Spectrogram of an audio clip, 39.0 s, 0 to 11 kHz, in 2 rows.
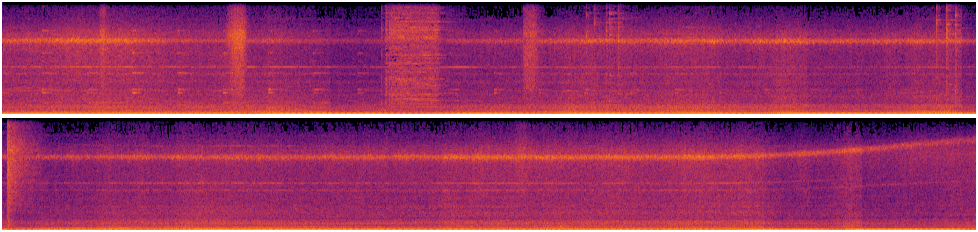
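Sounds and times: locomotive engine rumble: 0.0 - 38.9
thin high squeal: 4.4 - 5.9.

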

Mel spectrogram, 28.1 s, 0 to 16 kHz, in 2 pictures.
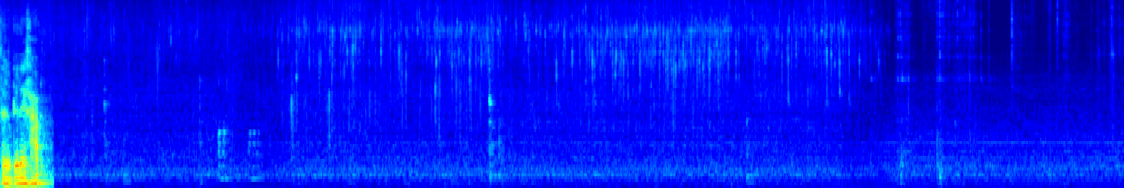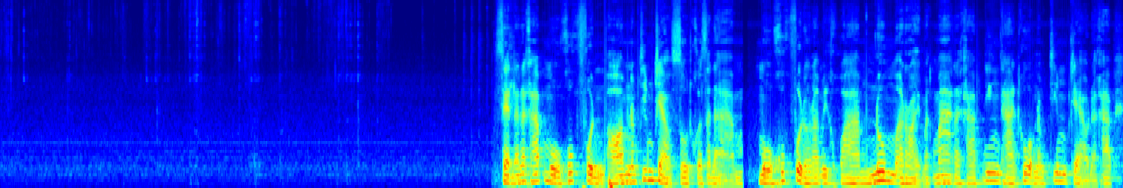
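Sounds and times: hot oil sizzling: 0.0 - 11.6.

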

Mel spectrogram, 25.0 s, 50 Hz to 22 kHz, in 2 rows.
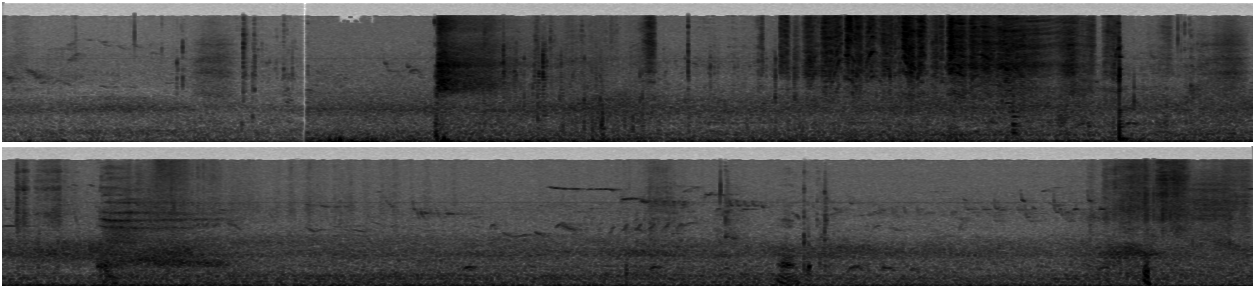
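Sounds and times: low wind rumble: 3.0 - 7.6, 10.2 - 25.0
faint bird calls: 9.4 - 21.8.

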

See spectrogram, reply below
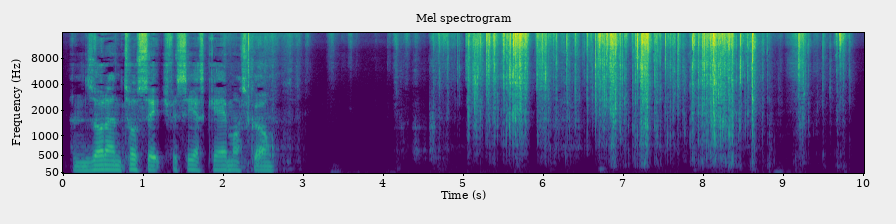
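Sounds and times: foil wrapper crinkling: 4.8 - 10.0.

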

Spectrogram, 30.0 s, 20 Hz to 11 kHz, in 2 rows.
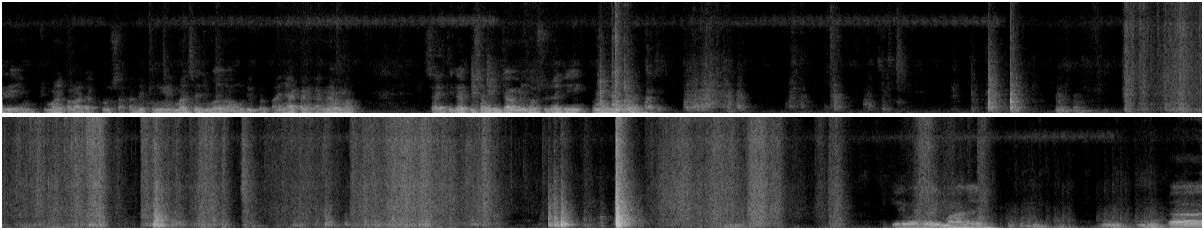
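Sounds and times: plastic wrapping rustling: 14.0 - 27.4.

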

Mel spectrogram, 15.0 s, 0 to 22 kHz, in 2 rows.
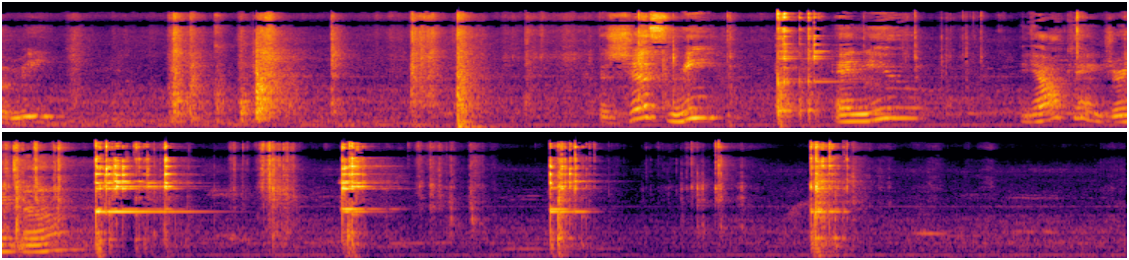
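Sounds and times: ice cubes clinking in glass: 11.2 - 13.3.

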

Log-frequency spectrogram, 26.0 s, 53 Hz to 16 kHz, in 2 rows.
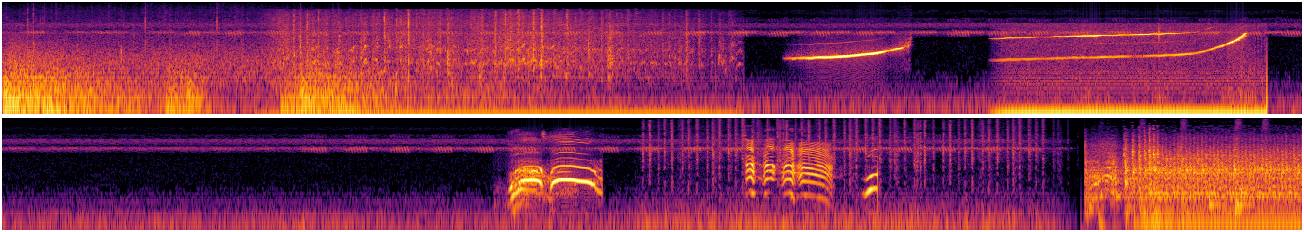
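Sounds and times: heavy rain: 0.0 - 6.8
loud rising whistles: 7.8 - 9.1, 9.9 - 12.7
high insect drone: 18.9 - 23.8.

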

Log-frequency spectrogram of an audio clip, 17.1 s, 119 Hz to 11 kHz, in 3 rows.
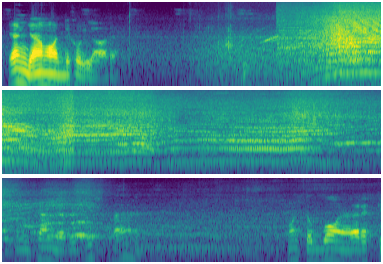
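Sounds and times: drone propellers whining: 4.0 - 15.4.

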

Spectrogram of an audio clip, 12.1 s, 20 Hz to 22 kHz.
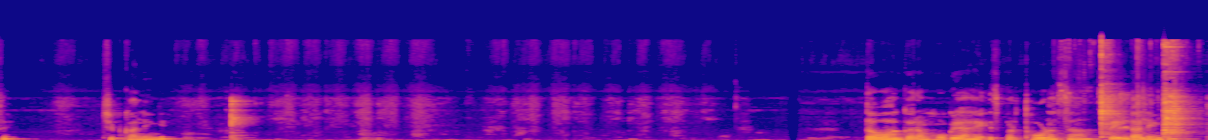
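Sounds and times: rolling pin rubbing dough: 0.3 - 7.9.

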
